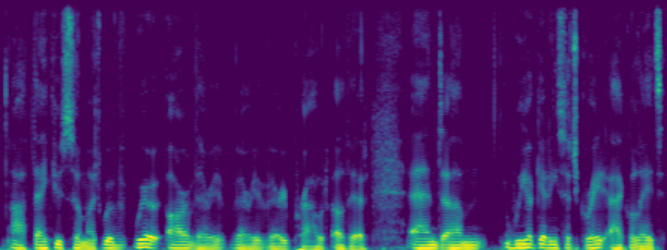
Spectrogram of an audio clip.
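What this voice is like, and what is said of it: New York accent. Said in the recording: “perhaps it's my accent, that I'm from New York”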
